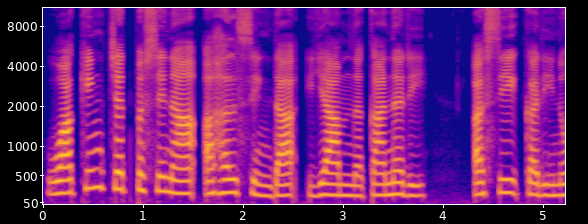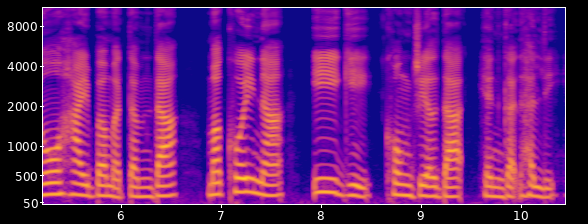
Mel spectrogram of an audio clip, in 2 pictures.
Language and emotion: Manipuri, neutral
